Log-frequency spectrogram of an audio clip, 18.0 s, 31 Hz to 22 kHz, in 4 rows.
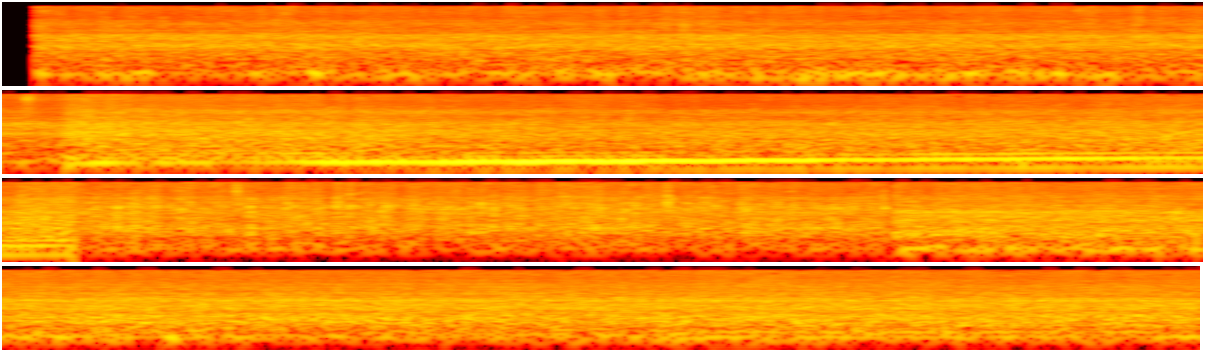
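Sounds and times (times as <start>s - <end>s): heavy rain: 0.2s - 18.0s
vehicle engine running: 4.8s - 9.3s.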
